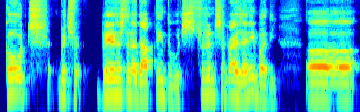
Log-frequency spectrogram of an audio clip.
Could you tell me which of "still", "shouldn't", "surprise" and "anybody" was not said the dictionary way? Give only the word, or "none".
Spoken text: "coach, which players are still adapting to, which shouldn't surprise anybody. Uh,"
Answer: none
